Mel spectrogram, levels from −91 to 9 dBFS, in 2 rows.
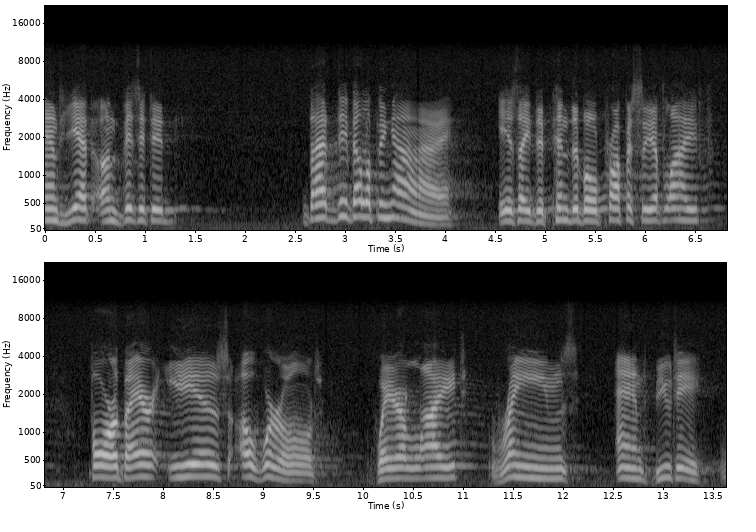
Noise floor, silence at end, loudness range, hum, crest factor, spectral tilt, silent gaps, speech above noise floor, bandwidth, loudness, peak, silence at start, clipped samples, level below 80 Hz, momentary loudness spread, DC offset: -61 dBFS; 0 s; 3 LU; none; 20 dB; -5.5 dB/octave; none; 35 dB; 11 kHz; -26 LUFS; -8 dBFS; 0 s; under 0.1%; -68 dBFS; 11 LU; under 0.1%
